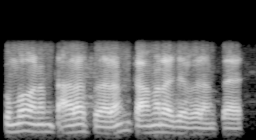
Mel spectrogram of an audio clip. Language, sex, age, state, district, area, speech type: Tamil, male, 18-30, Tamil Nadu, Thanjavur, rural, conversation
